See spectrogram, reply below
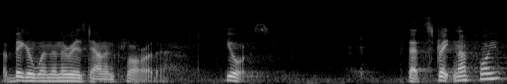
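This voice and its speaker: A woman's voice: low voice, sing-song, moderate pace, a little mellow. An actress playing a tough, jittery girlfriend with a secret in an old-time radio crime drama, talking slangy and urgent. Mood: hard, defiant. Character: hard-boiled, jittery young gangster's girlfriend with a secret. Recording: dull, lo-fi old radio recording.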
